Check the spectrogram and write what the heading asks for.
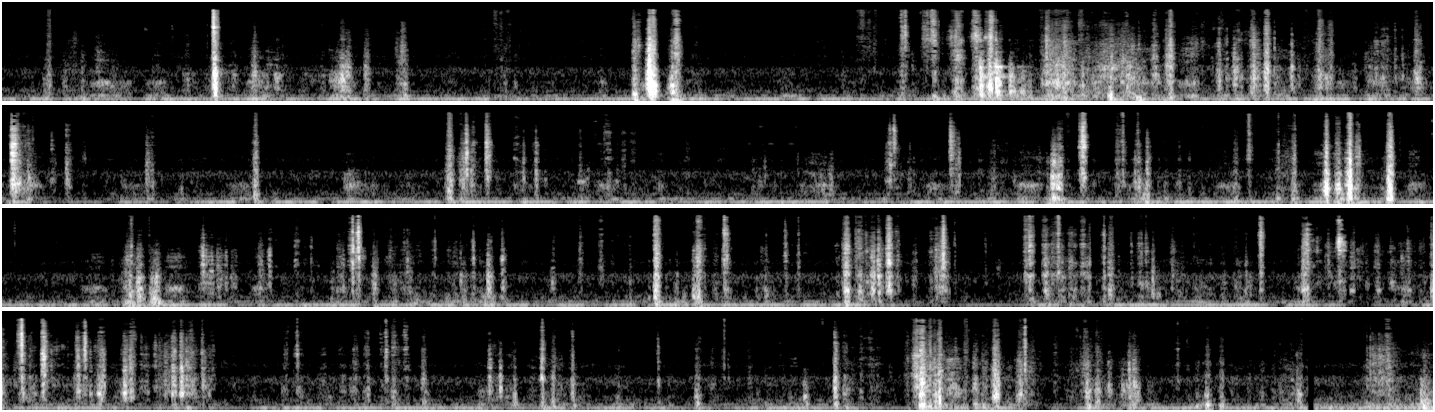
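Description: Scattered clicks, taps and light clinks of small metal parts and a screwdriver being handled while taking apart a cassette deck, with a sharper knock about three seconds in. A faint steady low hum runs underneath.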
